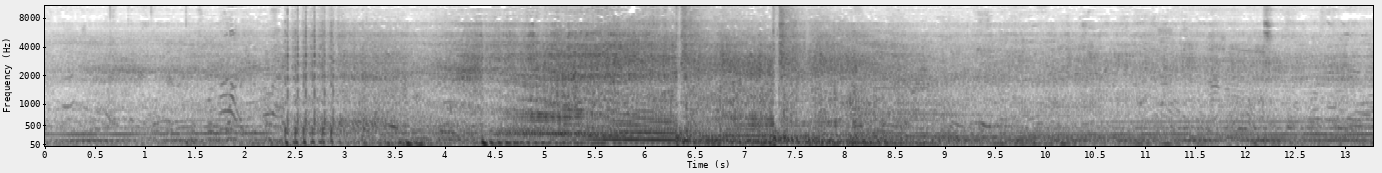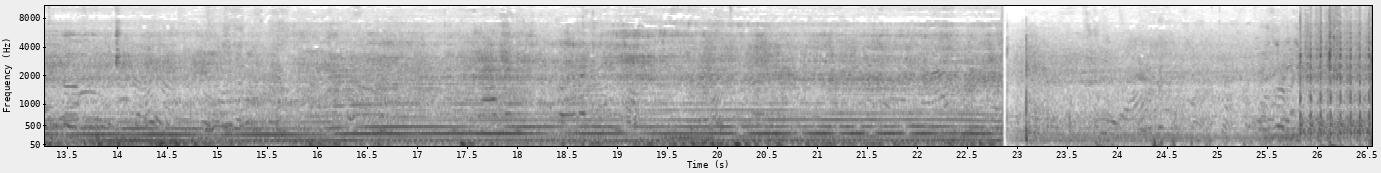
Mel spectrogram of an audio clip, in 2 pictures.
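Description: A propeller plane engine drones overhead, rising and falling in pitch as it passes.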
